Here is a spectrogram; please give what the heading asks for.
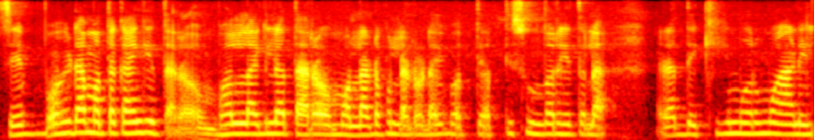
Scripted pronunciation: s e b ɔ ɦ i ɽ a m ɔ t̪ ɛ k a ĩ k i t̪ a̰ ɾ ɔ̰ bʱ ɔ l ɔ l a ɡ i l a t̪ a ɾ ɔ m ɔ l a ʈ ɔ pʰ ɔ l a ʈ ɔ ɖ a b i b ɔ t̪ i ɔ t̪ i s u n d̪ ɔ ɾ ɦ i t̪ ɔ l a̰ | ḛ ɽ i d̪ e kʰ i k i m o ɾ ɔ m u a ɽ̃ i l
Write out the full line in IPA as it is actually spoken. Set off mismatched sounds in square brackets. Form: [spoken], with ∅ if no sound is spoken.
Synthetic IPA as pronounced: s e b ɔ ɦ i ɽ a m ɔ t̪ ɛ k a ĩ k i t̪ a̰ ɾ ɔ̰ bʱ ɔ l ɔ l a ɡ i l a t̪ a ɾ ɔ m ɔ l a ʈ ɔ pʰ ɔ l a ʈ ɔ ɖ a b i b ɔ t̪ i ɔ t̪ i s u n d̪ ɔ ɾ ɦ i t̪ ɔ l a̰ | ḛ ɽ [a] d̪ e kʰ i k i m o ɾ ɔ m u a ɽ̃ i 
